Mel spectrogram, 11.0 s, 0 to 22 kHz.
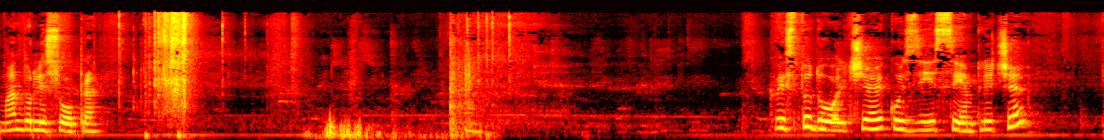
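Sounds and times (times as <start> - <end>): steady low hum: 1.0 - 11.0.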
